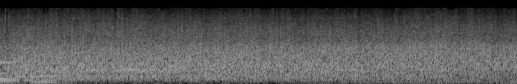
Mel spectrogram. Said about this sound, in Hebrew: וזה כבר הקהל שהצטרף אלייך בסוף השיר, ואמר לי שעדיין את מרגישה צמרמורת כן, כשאת שומעת שאני את ה... שומעת את זה.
